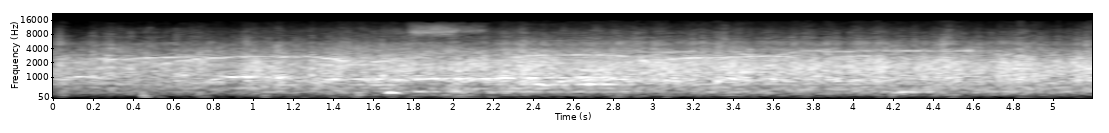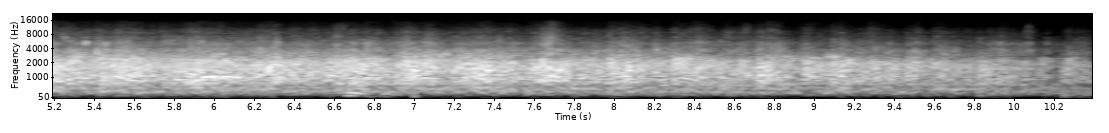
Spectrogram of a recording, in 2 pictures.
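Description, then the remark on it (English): Sustained applause from an audience, dense and steady for about ten seconds before easing off slightly at the end, with faint voices mixed into the clapping. “Can we give a quick round of applause for the two of them?”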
